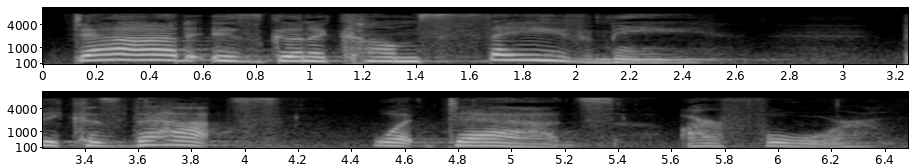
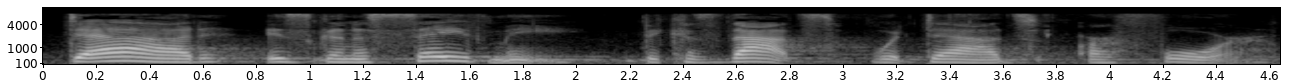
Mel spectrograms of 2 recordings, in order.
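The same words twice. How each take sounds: First: Soft, slow, tender; tender child's voice. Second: Hushed repeat. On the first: Pastor quoting her five-year-old son, tender and soft. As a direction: say it softly like a trusting little boy. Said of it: "Little five-year-old". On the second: Repeating the child's words. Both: Retold or imitated.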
